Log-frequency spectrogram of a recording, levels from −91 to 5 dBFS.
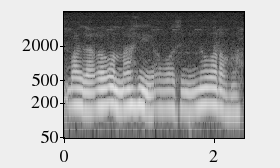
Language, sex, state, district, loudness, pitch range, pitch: Chakma, female, Tripura, Unakoti, -15 LUFS, 155-180 Hz, 165 Hz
